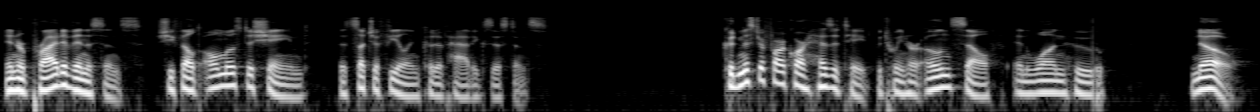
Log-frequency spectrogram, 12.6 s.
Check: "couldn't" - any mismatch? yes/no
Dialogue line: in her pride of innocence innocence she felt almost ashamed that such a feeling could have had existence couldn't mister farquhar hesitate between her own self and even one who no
yes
